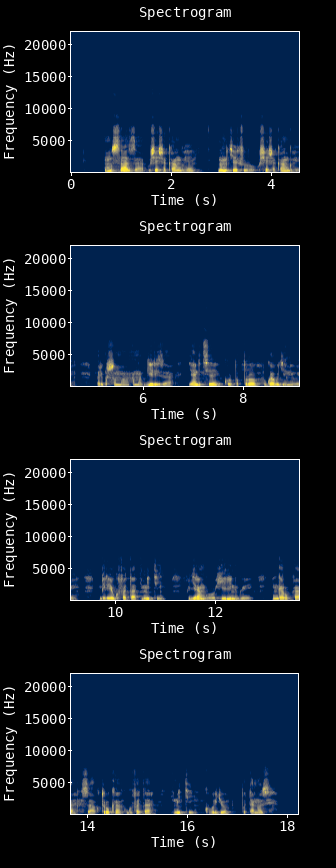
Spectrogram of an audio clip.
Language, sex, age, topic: Kinyarwanda, male, 18-24, health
